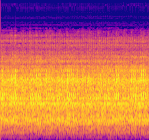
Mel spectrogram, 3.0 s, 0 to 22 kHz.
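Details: Honda NSR 125 two-stroke after exhaust gasket work, warming up outside on old gasoline: even, buzzy idle holding steady with no misses, knocks or blowing sounds. Normal idle.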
